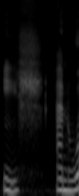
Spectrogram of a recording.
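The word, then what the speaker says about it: Isha (אִשָּׁה): In the Genesis narrative, chapter 2, verses 20 to 25, not only do man, Ish, and woman, Isha, phonetically sound like a pair, but Isha also means her man in Hebrew, because out of her man, this one was taken.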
